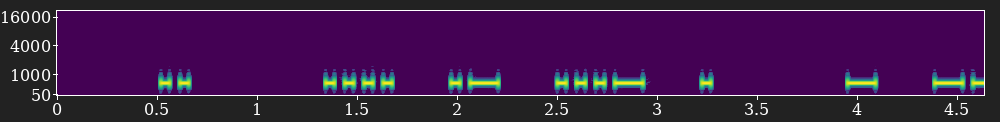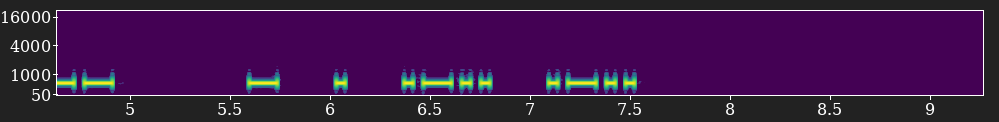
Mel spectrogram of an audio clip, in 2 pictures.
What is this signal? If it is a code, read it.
Morse code, heard as a keyed tone, about 25 wpm, spaced as for 18 wpm, 600 Hz. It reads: I HAVE TO TELL
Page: intermediate-practice-files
